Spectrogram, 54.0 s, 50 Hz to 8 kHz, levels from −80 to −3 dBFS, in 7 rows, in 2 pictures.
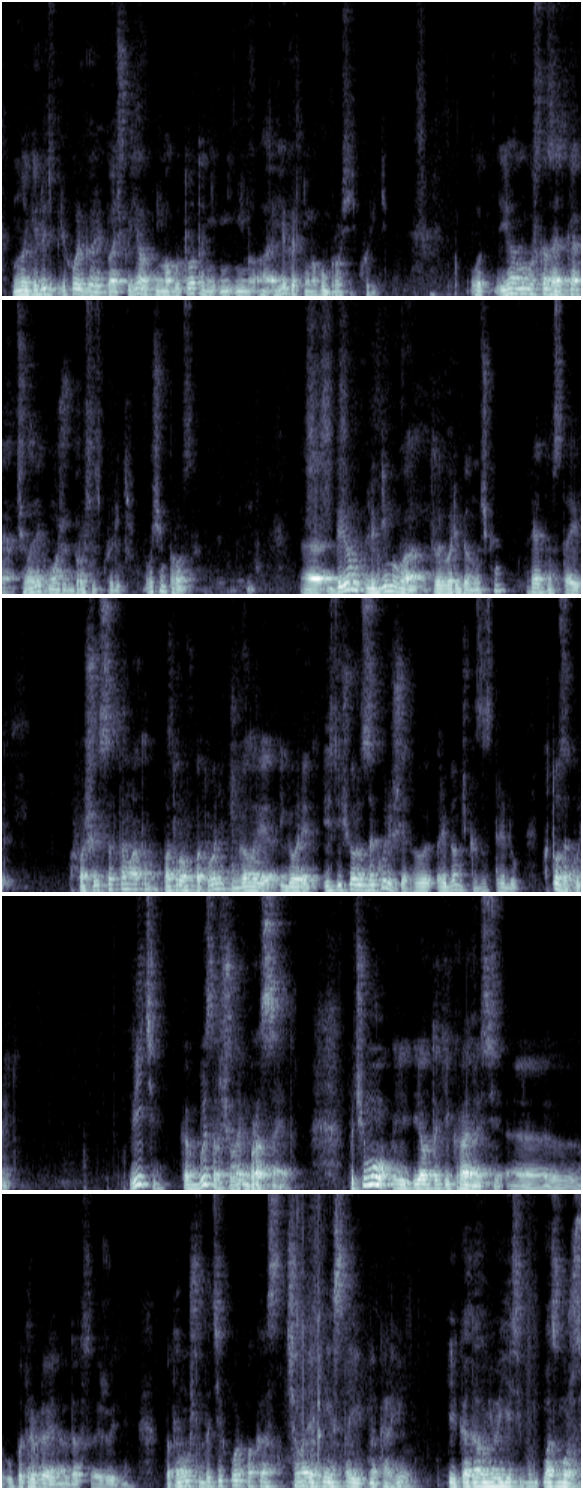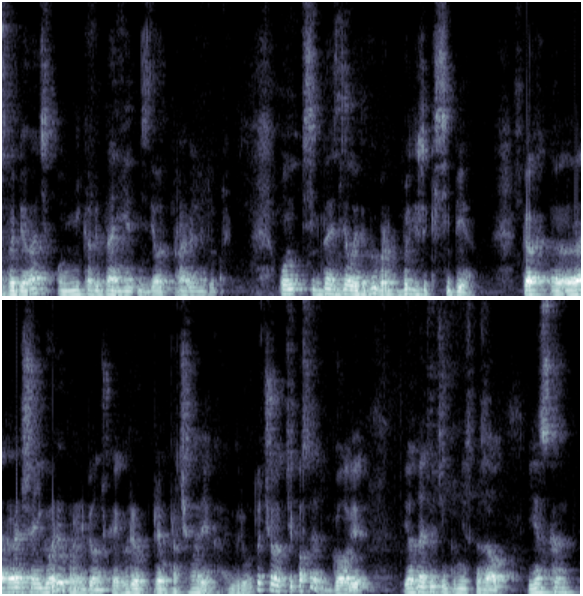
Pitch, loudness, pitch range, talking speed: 105 Hz, -18 LUFS, 95-120 Hz, 150 wpm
